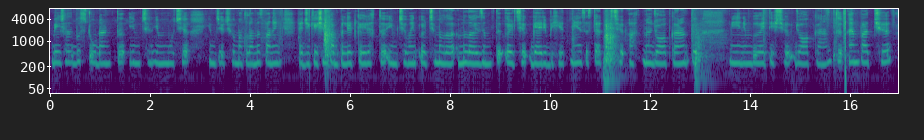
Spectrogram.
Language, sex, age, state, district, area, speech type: Kashmiri, female, 18-30, Jammu and Kashmir, Anantnag, rural, spontaneous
